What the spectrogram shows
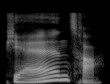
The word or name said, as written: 偏差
